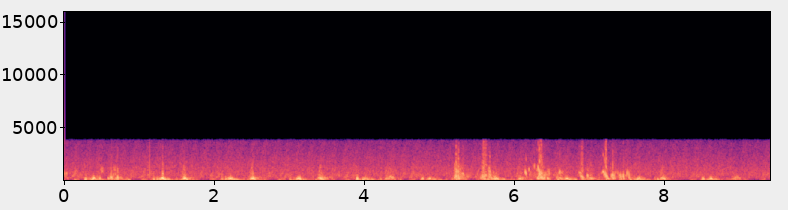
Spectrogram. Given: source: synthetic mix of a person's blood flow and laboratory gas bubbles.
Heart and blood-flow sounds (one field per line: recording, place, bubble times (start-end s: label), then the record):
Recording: Doppler ultrasound of blood flow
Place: precordium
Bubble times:
0.00-0.07 s: bubbles
0.42-0.76 s: bubbles
5.18-5.42 s: bubbles
5.53-5.80 s: bubbles
6.11-6.51 s: bubbles
6.54-6.67 s: bubbles
6.85-7.02 s: bubbles
7.16-7.57 s: bubbles
From the record:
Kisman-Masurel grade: 223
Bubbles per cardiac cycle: several, 3 to 8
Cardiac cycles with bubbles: 10 to 50%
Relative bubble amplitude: loud (0.450 to 0.775)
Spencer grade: 2 (many but less than half of the cardiac periods contain bubble signals, singularly or in groups)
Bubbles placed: anywhere in the cardiac cycle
